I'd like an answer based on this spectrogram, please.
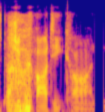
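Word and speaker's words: Jaghatai Khan: It is not Yagati Khan, Yagati Khan. It's Jakati Khan because they're British.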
